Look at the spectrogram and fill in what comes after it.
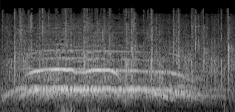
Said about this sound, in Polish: Więc tak, dla jedynki czerwonej brawa. Dla szóstki zielonej brawa. Dla szóstki czerwonej brawa.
